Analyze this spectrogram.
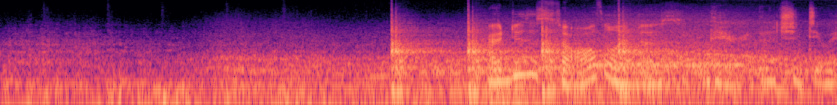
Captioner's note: hammering nails on wood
